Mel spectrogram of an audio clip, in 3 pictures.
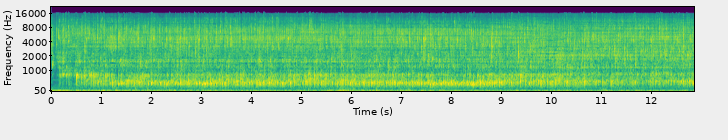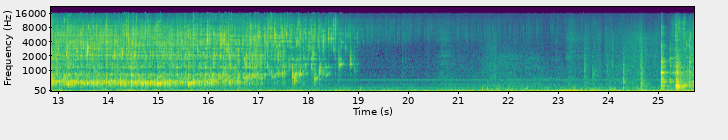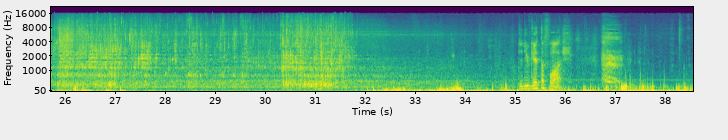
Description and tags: Content warning
this is a short clip of me peeing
